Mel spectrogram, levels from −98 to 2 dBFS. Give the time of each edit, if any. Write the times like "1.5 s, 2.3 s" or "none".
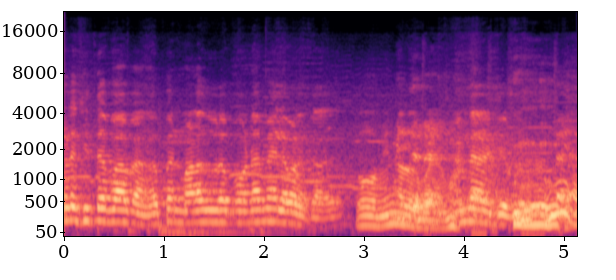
none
